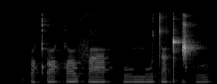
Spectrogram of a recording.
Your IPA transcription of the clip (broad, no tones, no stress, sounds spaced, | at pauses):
ʔ u qʼ u q u f a | o ŋ o t a t ǁʰ ʊ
